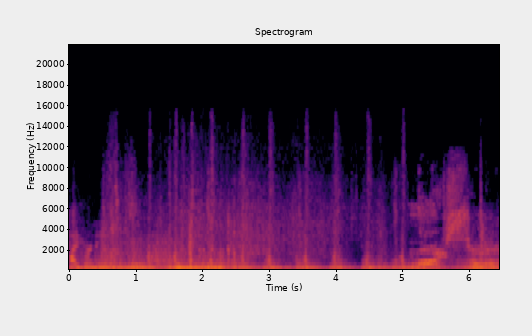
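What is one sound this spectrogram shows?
Game heroes clash with sharp hits.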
